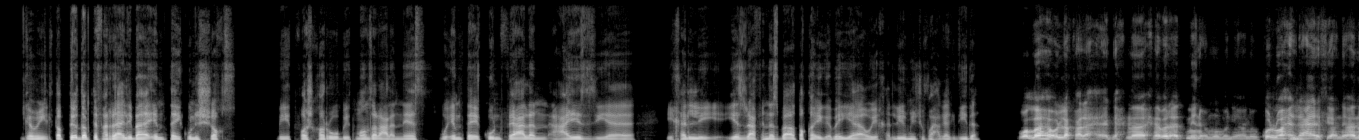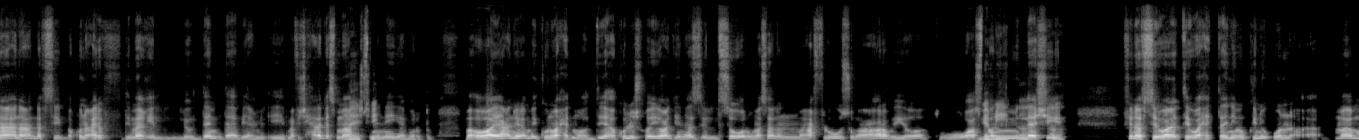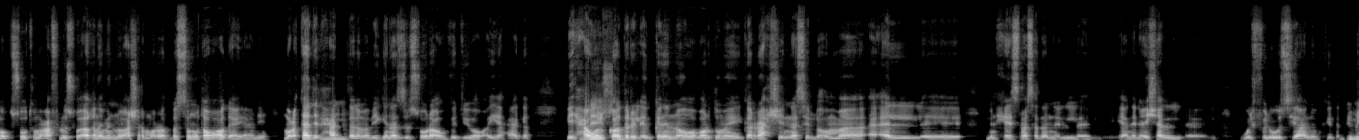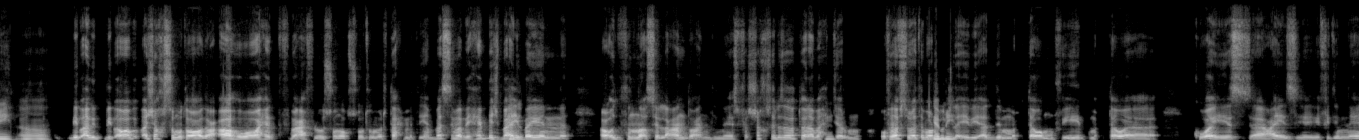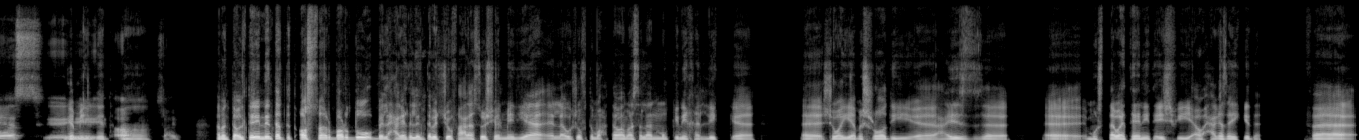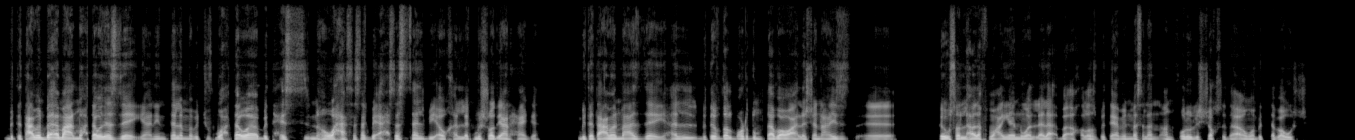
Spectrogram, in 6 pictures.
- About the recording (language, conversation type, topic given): Arabic, podcast, ازاي بتتعامل مع إنك بتقارن حياتك بحياة غيرك أونلاين؟
- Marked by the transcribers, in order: other background noise; in English: "السوشيال ميديا"; in English: "unfollow"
